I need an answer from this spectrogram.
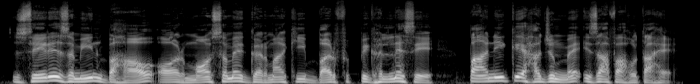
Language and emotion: Urdu, neutral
